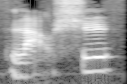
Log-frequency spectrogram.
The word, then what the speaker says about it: 老师: And if we look at number 1, we should, according to this sound particles, we should pronounce as 你好. Question E. The answer is number 1, 老师.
